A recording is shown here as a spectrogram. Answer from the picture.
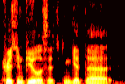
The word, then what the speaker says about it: Pulisic: By the way, I pronounce it the way you did because I'm a sheep, but it's pronounced Pulisic. Say it with me, Stu. – Pulisic. That's just wrong. That's not... It's Pulisic. That's no, it's not. – Clearly the right... – Yeah, I just can't stress enough that it's not. And if I know how to pronounce this name... – Pulisic? – Pulisic. – So the stress is on the second syllable, so correct. It's almost like saying ballistic? – Yes.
